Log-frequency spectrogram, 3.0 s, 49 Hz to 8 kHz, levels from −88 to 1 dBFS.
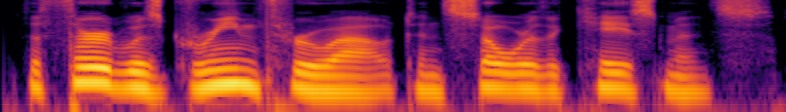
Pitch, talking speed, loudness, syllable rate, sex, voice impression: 145 Hz, 205 wpm, -17 LUFS, 5.1 syllables/s, male, masculine, adult-like, slightly thick, slightly relaxed, slightly weak, slightly dark, slightly soft, muffled, fluent, slightly cool, intellectual, slightly refreshing, sincere, calm, slightly mature, slightly friendly, slightly reassuring, slightly unique, slightly elegant, lively, kind, modest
